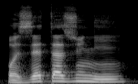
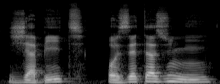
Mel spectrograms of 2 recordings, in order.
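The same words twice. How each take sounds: First: Aux États-Unis said with a z sound linking aux to États; لیزون با صدای ز; liaison on aux. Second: J'habite aux États-Unis slowly, with a z linking aux to États; full sentence with the z liaison, slow; لیزون با صدای ز، آهسته. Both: Shown as a demonstration.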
